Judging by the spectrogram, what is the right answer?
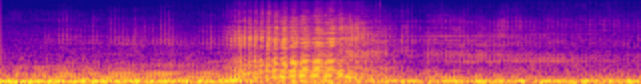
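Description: Side-by-side UTV engine running steadily, with an engine revving up and back down briefly about a second and a half in.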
